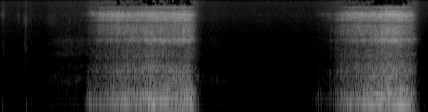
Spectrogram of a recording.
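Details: Snoring in a man who claims he wasn't even asleep: two long, low, rattling inhaled snores separated by a few seconds of quiet in a small quiet room.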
